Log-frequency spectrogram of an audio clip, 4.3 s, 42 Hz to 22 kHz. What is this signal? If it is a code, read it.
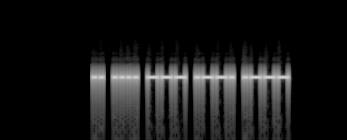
Morse code, heard as a keyed tone, about 27 wpm, 700 Hz. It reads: IHOPJ
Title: Code Groups - 5 Letters - 28wpm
